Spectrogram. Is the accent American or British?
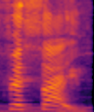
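British. It is said with a British accent.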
